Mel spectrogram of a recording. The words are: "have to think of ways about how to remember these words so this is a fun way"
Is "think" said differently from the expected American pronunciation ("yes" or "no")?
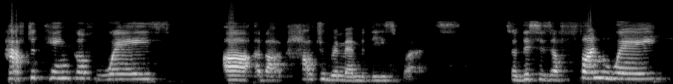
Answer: no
